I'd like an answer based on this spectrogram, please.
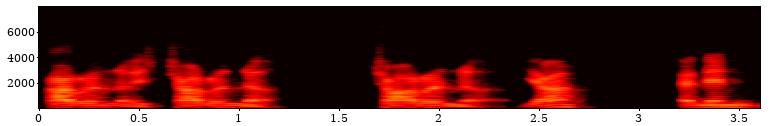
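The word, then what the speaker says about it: caraṇa: C is always pronounced as CH. So charana, not karana, not karana, is charana, yeah.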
